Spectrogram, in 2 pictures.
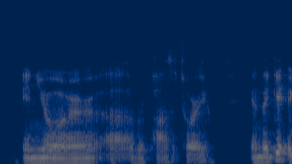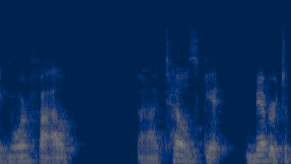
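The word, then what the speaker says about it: .gitignore: starts with a dot the name of the file is git ignore we just pronounce it as the git ignore file and we don't say the dot so it's not the dot get ignore file it's just the get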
